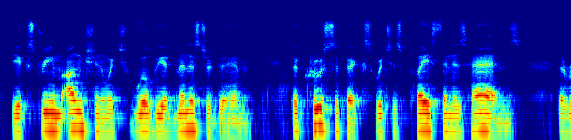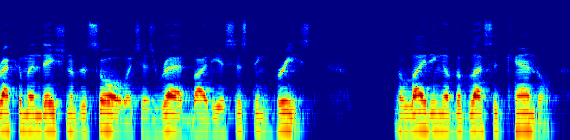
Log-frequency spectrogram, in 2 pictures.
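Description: A man in his fifties reading old sermons aloud at home, measured and solemn, dropping his voice for scripture citations. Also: medium pitch, darkish tone. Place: small room at home, indoors. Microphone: phone or webcam close in front.

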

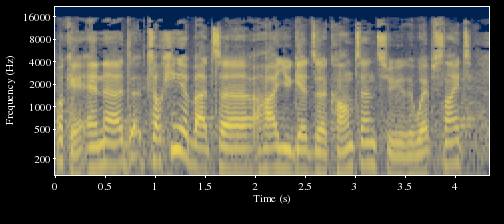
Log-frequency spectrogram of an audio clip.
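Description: A man interviewing a guest at a conference, asking long, halting questions full of fillers. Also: mid-range voice, a bit bright. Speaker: interviewer, travel blogger.

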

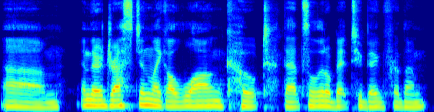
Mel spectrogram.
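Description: Casual laughing game master, dry sound. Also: male voice, on the low side, steady tone, moderate pace, dark tone, no echo. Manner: casual, laughing often, many fillers. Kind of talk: narrating a tabletop game.

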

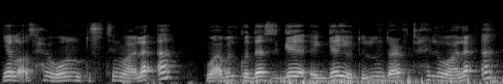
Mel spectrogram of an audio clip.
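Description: A young man with an Egyptian accent leads a children's lesson, talking quickly in a coaxing, sing-song way with a slightly raised pitch. The recording sounds dull and lo-fi, and there is a clear hiss behind him. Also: a little mellow. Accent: Egyptian Arabic. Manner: coaxing, sing-song, addresses kids as friends. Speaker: teacher.

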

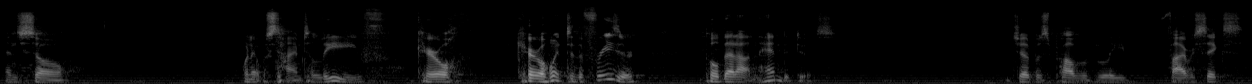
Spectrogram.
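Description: A man's voice: lowish voice, lively intonation, measured pace, long pauses, a bit bright, faint music behind. A man preaching a folksy, conversational sermon as pastor, calling on the congregation to respond.

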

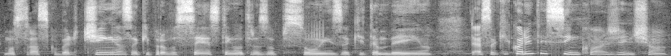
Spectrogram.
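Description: A woman with a Brazilian accent vlogs from inside a cluttered home textiles shop, showing the goods to her viewers in casual, admiring chatter. Her voice is medium in pitch, animated and a little mellow, at a normal speed, and she often ends lines with little tag questions.

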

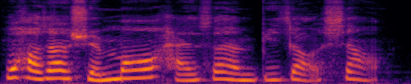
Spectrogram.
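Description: A woman's voice: high voice, a little fast, fairly bright tone. A woman streamer chatting casually and playfully with her live viewers, often giggling and thanking them.

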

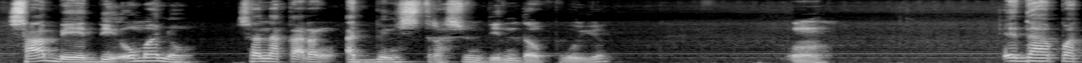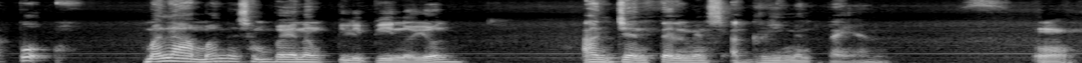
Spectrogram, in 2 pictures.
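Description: Filipino male commentator, mellow, animated talker, keeps asking his viewers rhetorical questions. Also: medium pitch, unhurried, pauses often, husky. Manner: animated, addresses viewers often, frequent fillers and rhetorical questions. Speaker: political commentator. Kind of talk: casual political commentary.

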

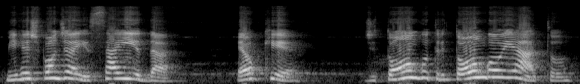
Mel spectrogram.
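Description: Slow-paced Brazilian woman teaching children. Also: high voice, expressive. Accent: Brazilian Portuguese. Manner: slow, drawn-out syllables, asks pupils questions and praises. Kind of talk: children's grammar lesson.

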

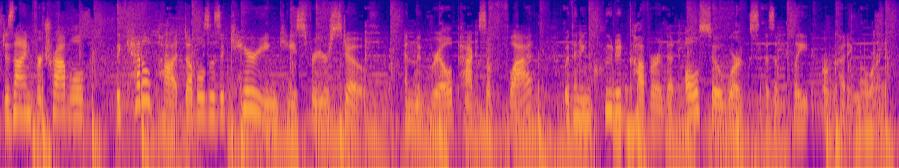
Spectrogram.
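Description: A woman reading a scripted promotional voice-over with an upbeat, crisp delivery. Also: fairly low pitch, expressive, brisk. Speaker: product narrator. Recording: voice-over with clear music underneath.

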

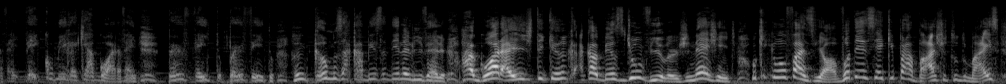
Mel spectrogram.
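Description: Fast, animated man. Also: high-pitched. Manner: joking, mischievous, playing a doctor. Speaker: gaming YouTuber. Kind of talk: playful gaming commentary with role-play.

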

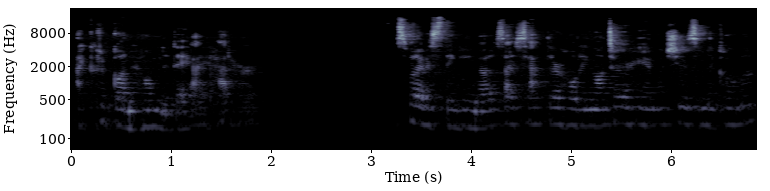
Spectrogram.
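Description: Woman acting a grieving middle-aged mom, low breathy voice, halting dramatic monologue, roomy sound. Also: little pitch movement, a bit bright, natural voice. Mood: tender reminiscing. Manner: halting, emotional, intimate delivery. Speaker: actor performing a monologue. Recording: roomy, with background noise.

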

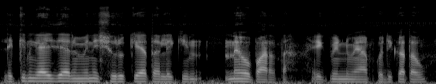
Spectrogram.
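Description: A man's voice: medium pitch, bright, forceful tone, slight background noise. A young man giving casual, joking gameplay commentary as a gaming YouTuber, teasing the baby on screen.

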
